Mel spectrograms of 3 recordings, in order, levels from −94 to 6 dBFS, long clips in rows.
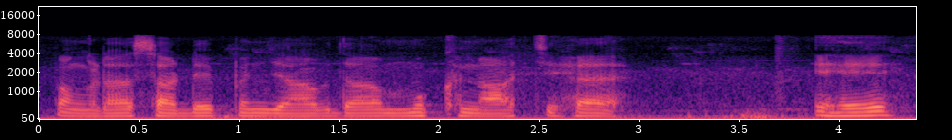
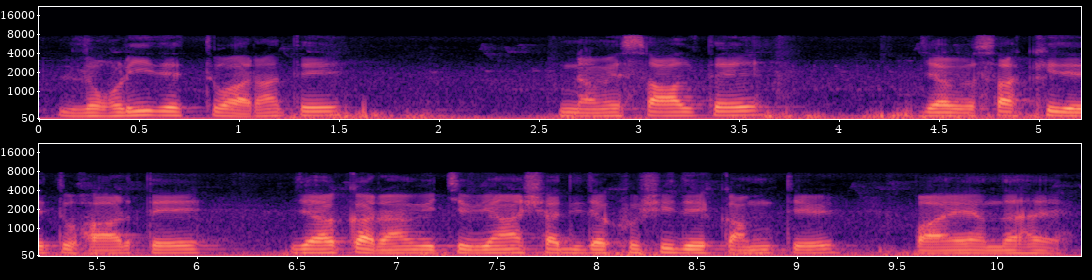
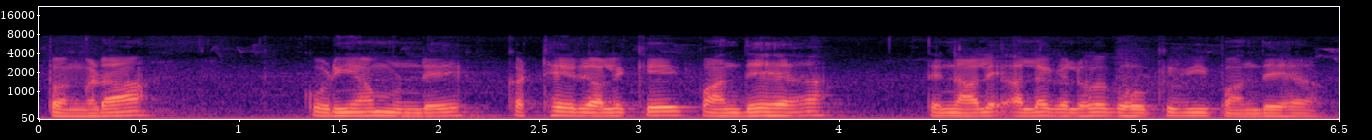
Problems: constant background noise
